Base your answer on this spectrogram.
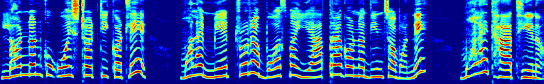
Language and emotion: Nepali, surprised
